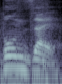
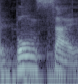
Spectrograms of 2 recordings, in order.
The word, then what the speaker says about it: bonsai: Ah, bonsai! Je ne comprends pas pourquoi tous les Français appellent ça bonsaï, alors que c'est bonsai.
